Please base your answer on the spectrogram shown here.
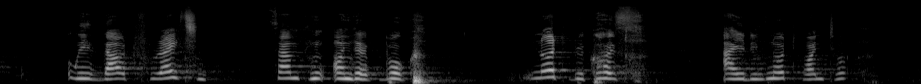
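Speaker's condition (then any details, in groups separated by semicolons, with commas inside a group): Cerebral palsy; hand use and movement control affected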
